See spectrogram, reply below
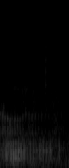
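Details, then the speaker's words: A person notices their own stomach growling while painting during a live stream: a low, bubbling, purr-like rumble lasting about a second, ordinary borborygmi. "my goodness, can you hear my stomach growling?"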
